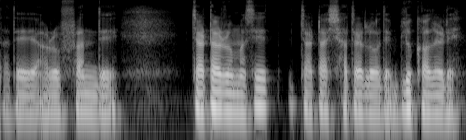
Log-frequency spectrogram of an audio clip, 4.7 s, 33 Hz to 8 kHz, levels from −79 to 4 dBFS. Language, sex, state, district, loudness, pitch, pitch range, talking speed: Nagamese, male, Nagaland, Kohima, -21 LUFS, 100 Hz, 95-110 Hz, 180 wpm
